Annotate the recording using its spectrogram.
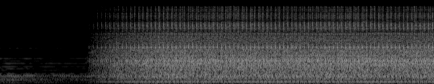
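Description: The last notes of music die away, then about a second in a film projector's fast, steady clatter with a low hum starts abruptly and runs on loud and even: a sound effect laid under a vintage-film "The End" card.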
